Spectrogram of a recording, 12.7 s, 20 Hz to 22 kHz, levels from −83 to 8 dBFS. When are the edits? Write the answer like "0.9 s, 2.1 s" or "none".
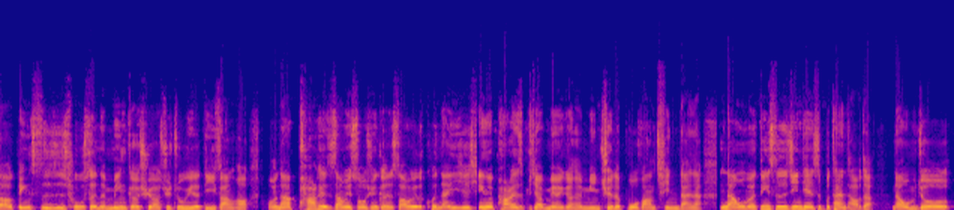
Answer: none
